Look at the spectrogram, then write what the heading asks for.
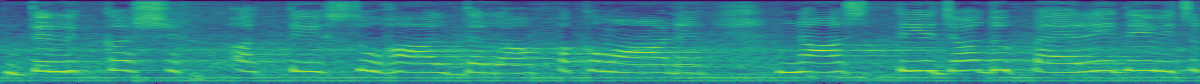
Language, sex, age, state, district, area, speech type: Punjabi, female, 18-30, Punjab, Mansa, rural, spontaneous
